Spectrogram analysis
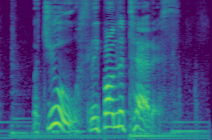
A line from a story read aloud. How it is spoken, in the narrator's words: he grumbled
